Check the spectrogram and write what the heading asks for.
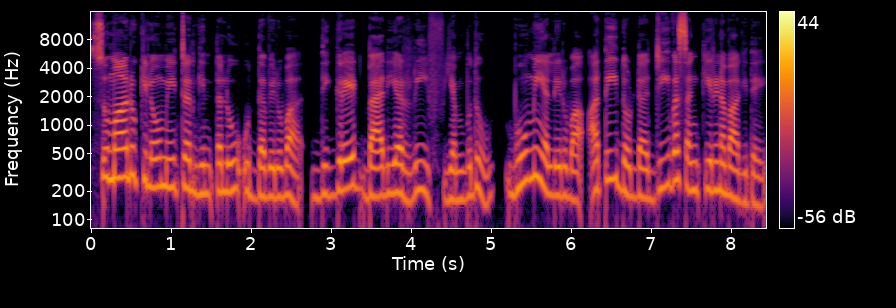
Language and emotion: Kannada, neutral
